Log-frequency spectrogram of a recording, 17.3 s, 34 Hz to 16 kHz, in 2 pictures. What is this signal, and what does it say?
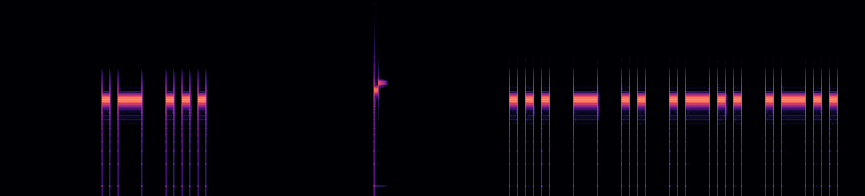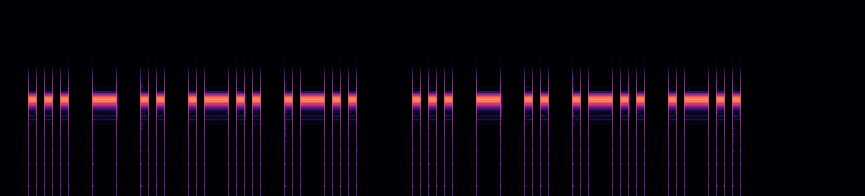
Morse code, heard as a keyed tone, about 15 wpm, 700 Hz. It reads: AS STILL STILL STILL
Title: Top 300 Words Repeated 15wpm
